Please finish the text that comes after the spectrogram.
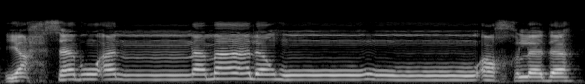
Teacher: ہا کو حلق سے، ہا کا مخرج وسط حلق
